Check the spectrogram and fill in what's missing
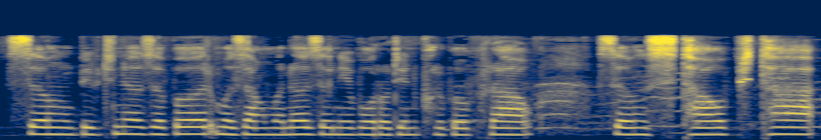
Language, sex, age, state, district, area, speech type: Bodo, female, 30-45, Assam, Chirang, rural, spontaneous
